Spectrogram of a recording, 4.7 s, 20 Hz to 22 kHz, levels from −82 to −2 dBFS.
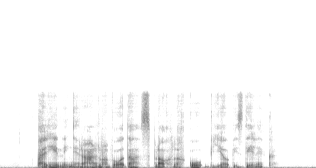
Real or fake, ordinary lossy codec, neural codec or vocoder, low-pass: fake; none; autoencoder, 22.05 kHz, a latent of 192 numbers a frame, VITS, trained on many speakers; 9.9 kHz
